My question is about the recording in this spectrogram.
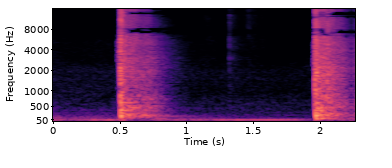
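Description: Two sharp knocks about a second and a half apart, each dying away quickly, as small grooming tools are set down one after another on a plastic tabletop.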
